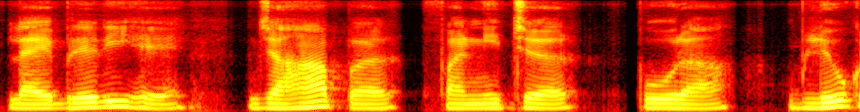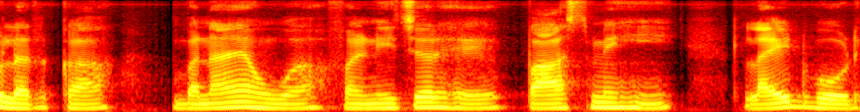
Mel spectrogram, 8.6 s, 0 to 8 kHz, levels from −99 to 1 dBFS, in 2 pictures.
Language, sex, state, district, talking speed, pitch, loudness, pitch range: Hindi, male, Rajasthan, Jaipur, 130 wpm, 120 Hz, -18 LUFS, 115-135 Hz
